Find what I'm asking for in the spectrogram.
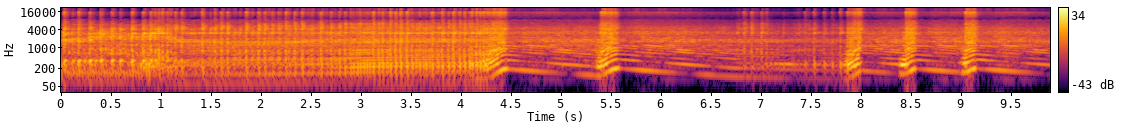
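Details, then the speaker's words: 1997 Honda CR125 two-stroke on the stand, start and idle test after rebuild with new Vertex piston and silencer: crisp buzz settling to steady idle, then sharp clean throttle blips rising and falling evenly; runs healthy. "I'm pretty impressed. He'll be impressed."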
